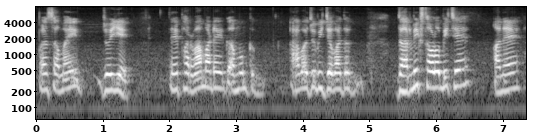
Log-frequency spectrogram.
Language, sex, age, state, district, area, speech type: Gujarati, female, 60+, Gujarat, Surat, urban, spontaneous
